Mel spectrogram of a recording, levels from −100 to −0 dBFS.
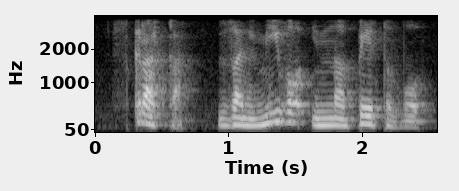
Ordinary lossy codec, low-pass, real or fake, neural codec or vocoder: none; 3.6 kHz; fake; vocoder, 44.1 kHz, 128 mel bands, Pupu-Vocoder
